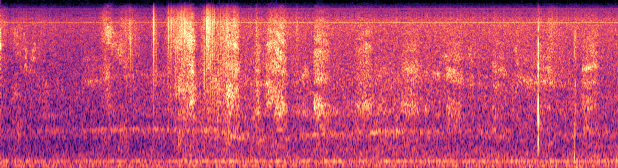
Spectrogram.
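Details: Pet Golden Retriever wildly excited by a new squeaky chicken toy: quick breathy pants and soft whimpering huffs, uneven in rhythm, with a constant low electrical hum underneath.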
